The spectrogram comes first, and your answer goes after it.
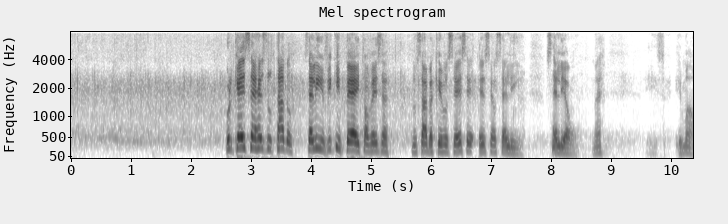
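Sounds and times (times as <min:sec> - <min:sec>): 
crowd and audience applauding: 0:00.0 - 0:07.4
speech: 0:02.6 - 0:09.0, 0:09.7 - 0:10.3.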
